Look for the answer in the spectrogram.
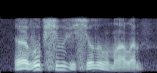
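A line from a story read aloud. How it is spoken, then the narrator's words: Sensible, after laughing. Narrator (Russian): рассудительно сказал Кацуба, отсмеявшись первым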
